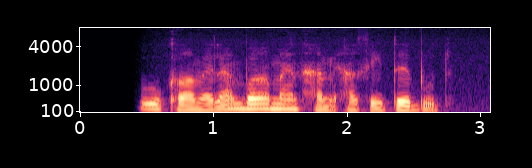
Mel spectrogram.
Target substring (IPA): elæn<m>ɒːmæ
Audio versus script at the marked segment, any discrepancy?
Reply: yes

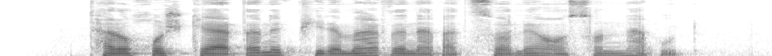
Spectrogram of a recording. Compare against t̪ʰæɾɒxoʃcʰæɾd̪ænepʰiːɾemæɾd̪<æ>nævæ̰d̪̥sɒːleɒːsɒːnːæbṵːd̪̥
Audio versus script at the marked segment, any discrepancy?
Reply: yes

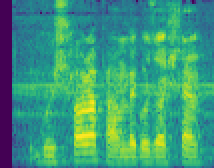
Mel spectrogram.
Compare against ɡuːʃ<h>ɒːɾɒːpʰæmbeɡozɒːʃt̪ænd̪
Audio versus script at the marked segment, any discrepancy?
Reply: no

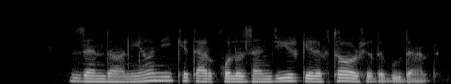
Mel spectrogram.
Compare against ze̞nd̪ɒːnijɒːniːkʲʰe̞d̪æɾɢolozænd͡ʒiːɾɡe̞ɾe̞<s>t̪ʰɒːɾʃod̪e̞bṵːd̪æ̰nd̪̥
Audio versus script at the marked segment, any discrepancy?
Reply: yes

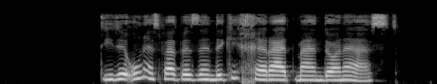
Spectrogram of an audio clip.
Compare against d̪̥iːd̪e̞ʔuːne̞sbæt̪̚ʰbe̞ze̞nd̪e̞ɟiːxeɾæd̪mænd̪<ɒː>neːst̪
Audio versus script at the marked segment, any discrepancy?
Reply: no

